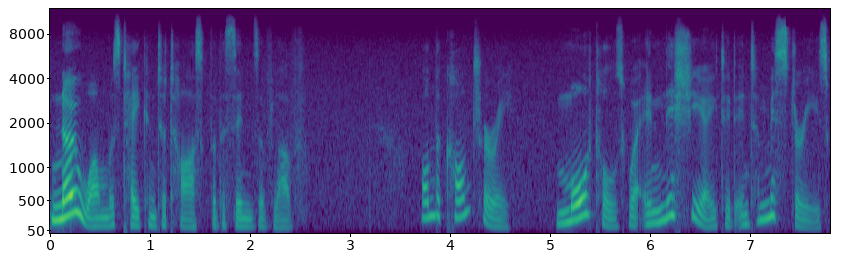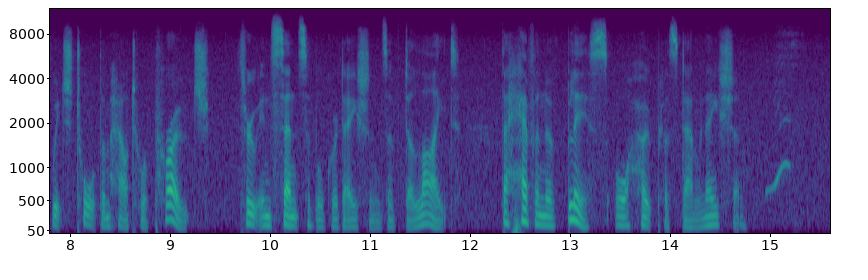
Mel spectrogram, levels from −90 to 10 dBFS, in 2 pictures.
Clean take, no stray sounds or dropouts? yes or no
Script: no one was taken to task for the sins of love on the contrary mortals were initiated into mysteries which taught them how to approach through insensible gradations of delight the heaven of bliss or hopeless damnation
no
